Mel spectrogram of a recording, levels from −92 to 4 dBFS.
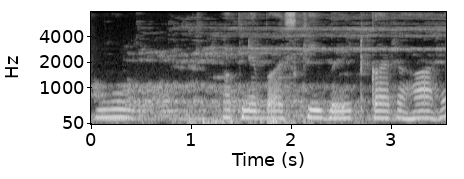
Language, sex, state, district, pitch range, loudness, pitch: Hindi, female, Gujarat, Gandhinagar, 185-200 Hz, -17 LUFS, 190 Hz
